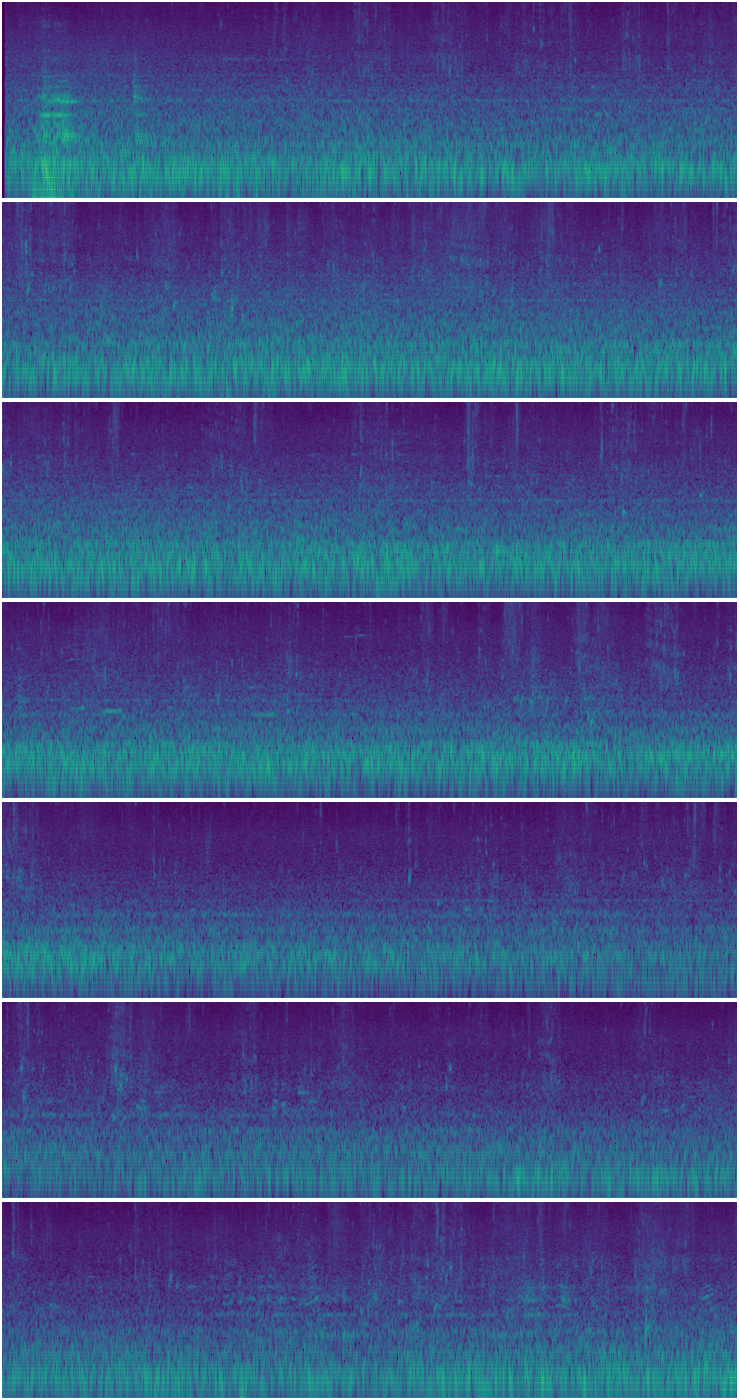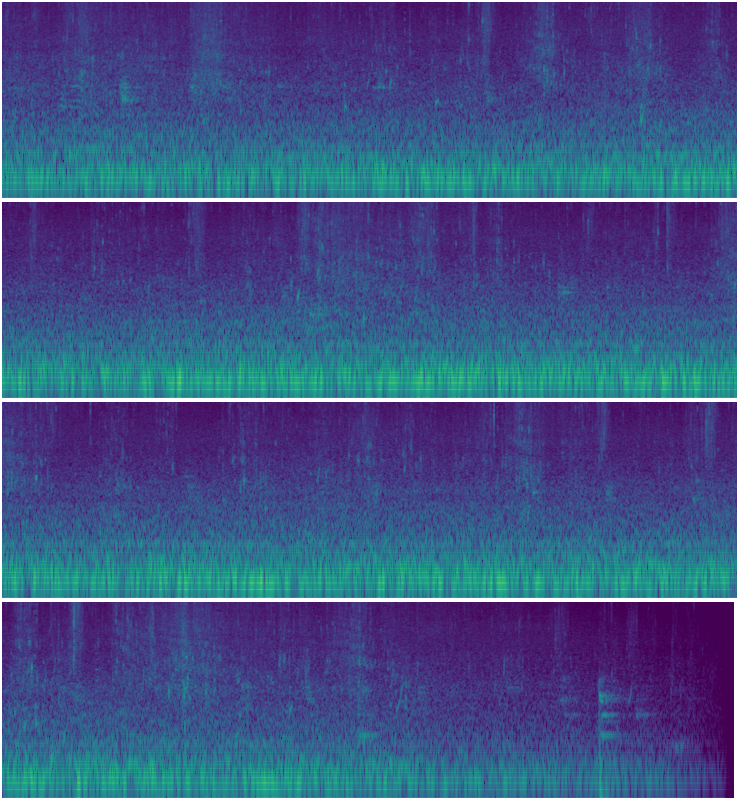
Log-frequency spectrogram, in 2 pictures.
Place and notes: cologne, rhine side, on a swimming dockstation
on a swimming dock for ships - the rhine and the metall construction
social ambiences/ listen to the people - in & outdoor nearfield recordings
